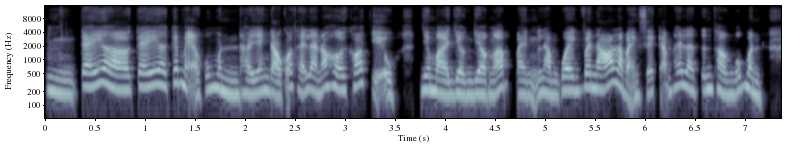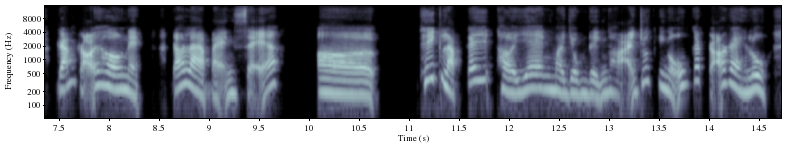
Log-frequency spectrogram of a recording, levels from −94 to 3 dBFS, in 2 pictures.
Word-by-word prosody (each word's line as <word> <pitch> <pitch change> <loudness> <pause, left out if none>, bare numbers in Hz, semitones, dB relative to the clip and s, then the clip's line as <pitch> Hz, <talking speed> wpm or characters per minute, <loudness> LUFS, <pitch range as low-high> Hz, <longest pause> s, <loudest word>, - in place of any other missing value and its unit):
ừm, 185 -5 -8
cái, 265 +3 0
ơ, 230 -7 +3
cái, 260 +2 -1
ơ, 280 -2 -1
cái 315 +3 -5
mẹo - - +2
của 225 - -12
mình 200 -8 -5
thời 180 -1 -3
gian 205 +2 -3
đầu - - +4
có - - -3
thể - - -3
là 220 -2 +1
nó 230 - +1
hơi 235 -3 -1
khó 260 +6 0
chịu, 175 - -4 0.2
nhưng 220 0 -5
mà 185 -3 +3
dần 170 0 -4
dần 170 -2 -1
á 245 - +3
bạn 175 -4 -6
làm 180 -2 -4
quen 215 -1 -1
với 255 - -1
nó 230 -1 +5
là - - +1
bạn - - -1
sẽ 180 +4 -5
cảm 200 - -4
thấy 280 - -4
là 235 -5 -2
tinh 220 +1 -7
thần 180 -6 -1
của 210 - -7
mình 235 -9 -4 0.4
rắn 225 +9 +6
rỏi - - +6
hơn 235 -4 +3
nè. - - +1 0.3
Đó - - +4
là - - +6
bạn 180 - -1
sẽ, 175 - +3 0.4
ờ, 180 -4 +3 0.5
thiết 380 +3 +3
lập - - +5
cái 350 +4 -1
thời 190 -2 -2
gian 230 0 -3
mà 210 - -3
dùng 180 -1 -7
điện 170 +1 -6
thoại 190 - +3
trước 335 +2 -8
khi 260 - -8
ngủ 265 +5 -4
cách 350 0 -3
rõ - - +3
ràng 260 -10 -1
luôn, 225 -1 -2
220 Hz, 260 wpm, -24 LUFS, 180-255 Hz, 0.5 s, rắn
